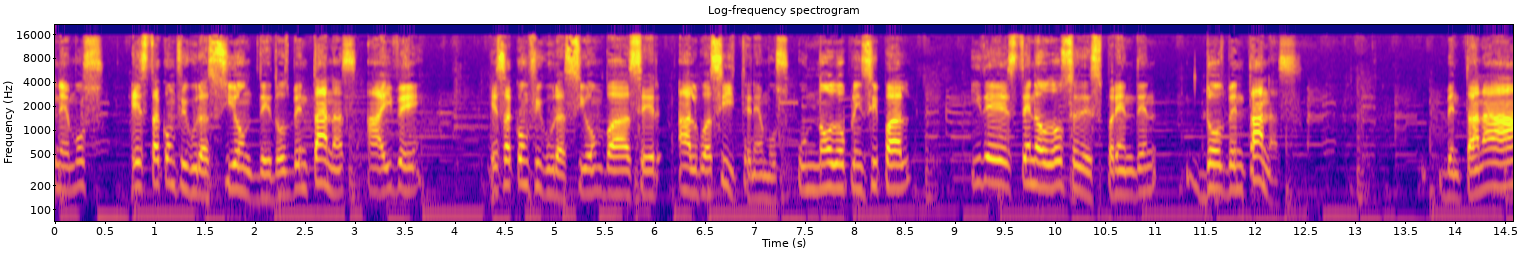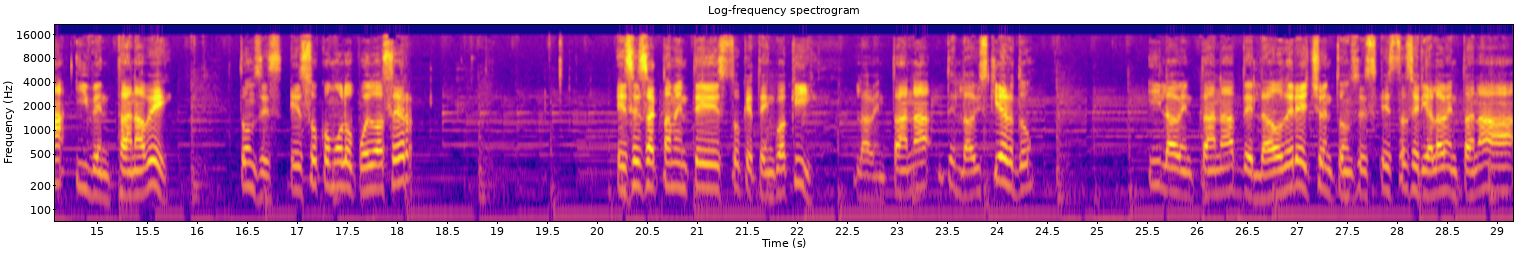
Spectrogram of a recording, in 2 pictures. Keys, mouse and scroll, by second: 3.9 Right, 18.7 click, 22.0 click, 25.5 click, 27.7 click, 28.5 click.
